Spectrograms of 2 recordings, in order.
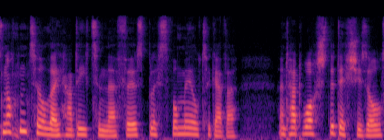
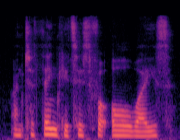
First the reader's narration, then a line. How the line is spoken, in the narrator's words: he murmured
